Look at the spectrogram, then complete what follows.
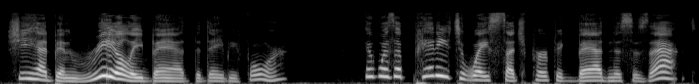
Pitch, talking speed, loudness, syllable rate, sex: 215 Hz, 165 wpm, -20 LUFS, 4.5 syllables/s, female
